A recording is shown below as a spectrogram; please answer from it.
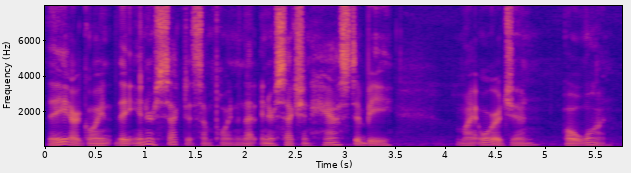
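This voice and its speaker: A man's voice: low voice, moderate pace, creaky, a little mellow, a little hiss or hum. A man lecturing informally, thinking aloud as he explains step by step while drawing. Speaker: robotics lecturer.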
